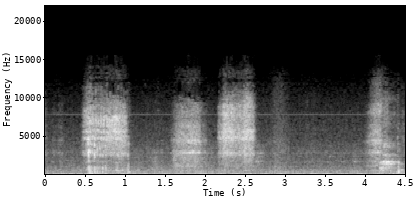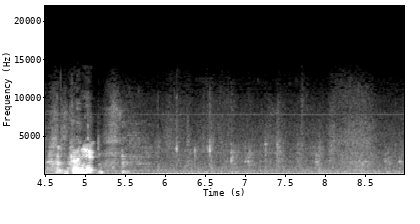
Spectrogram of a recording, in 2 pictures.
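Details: Five-month-old English bulldog (brachycephalic) reverse sneezing: several loud, harsh, rapid forced snorting inhalations through the nose, also called inspiratory paroxysmal respiration.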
